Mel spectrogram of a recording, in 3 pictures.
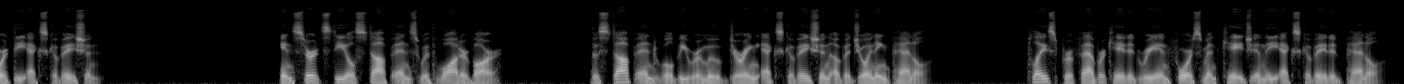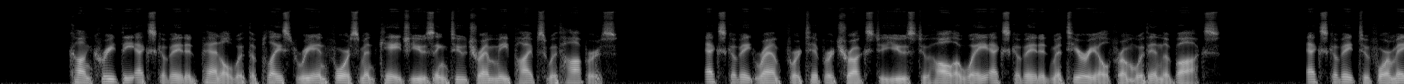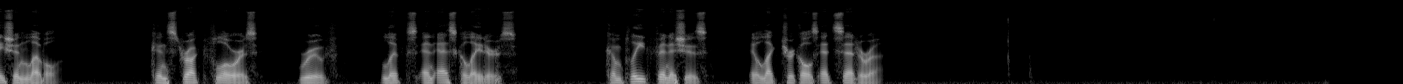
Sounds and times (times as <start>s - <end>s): Speech: 0.0s - 1.0s, 2.8s - 5.1s, 5.9s - 9.4s, 10.3s - 13.9s, 14.8s - 20.2s, 21.1s - 26.3s, 27.1s - 28.7s, 29.6s - 33.3s, 34.2s - 36.9s.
